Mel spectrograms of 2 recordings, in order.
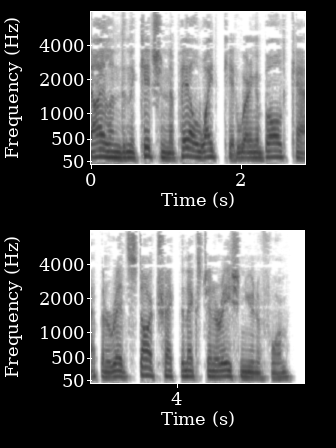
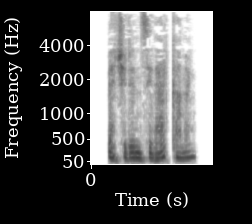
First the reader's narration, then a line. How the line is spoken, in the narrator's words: mumbling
